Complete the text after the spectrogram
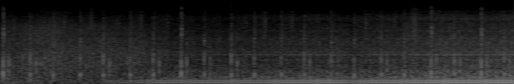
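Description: A car engine hums steadily, growing louder.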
